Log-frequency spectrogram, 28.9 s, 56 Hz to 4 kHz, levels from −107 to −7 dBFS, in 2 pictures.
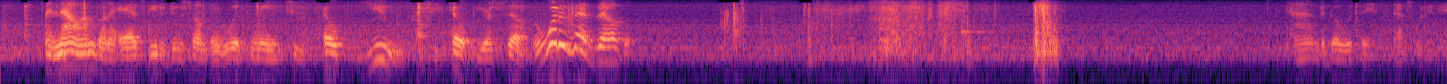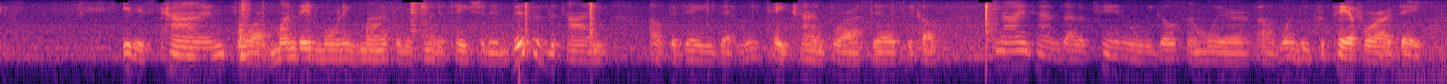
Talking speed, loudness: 145 wpm, -34 LUFS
